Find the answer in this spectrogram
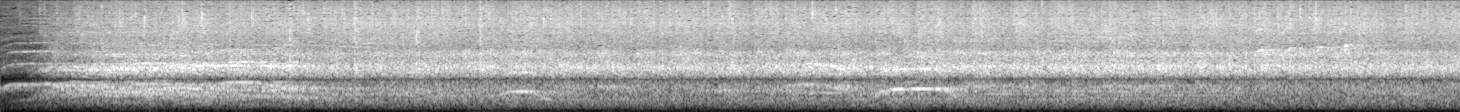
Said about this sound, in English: That's a lot of applause, actually. Too much applause, actually. I thought there was going to be more.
